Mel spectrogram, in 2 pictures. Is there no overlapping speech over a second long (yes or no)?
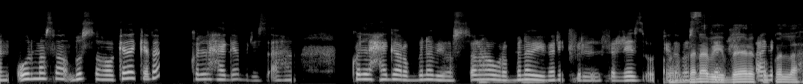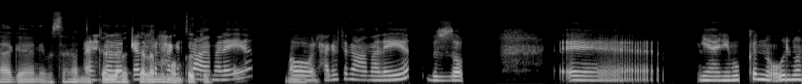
no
